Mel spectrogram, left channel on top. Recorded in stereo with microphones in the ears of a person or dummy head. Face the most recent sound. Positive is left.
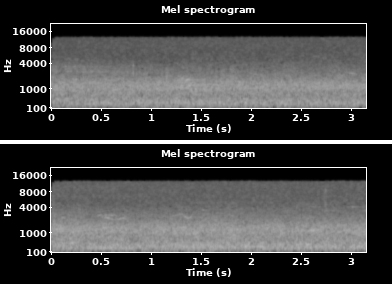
No sound to turn to.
